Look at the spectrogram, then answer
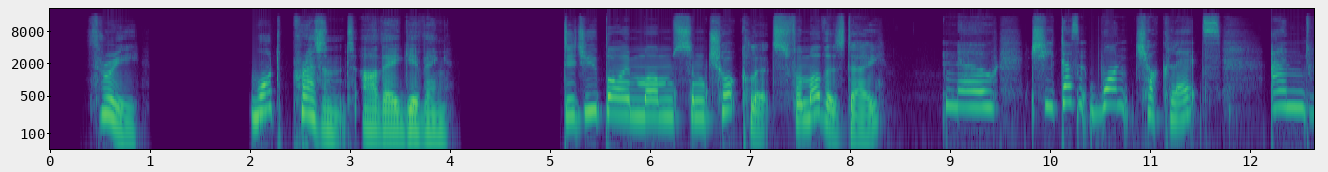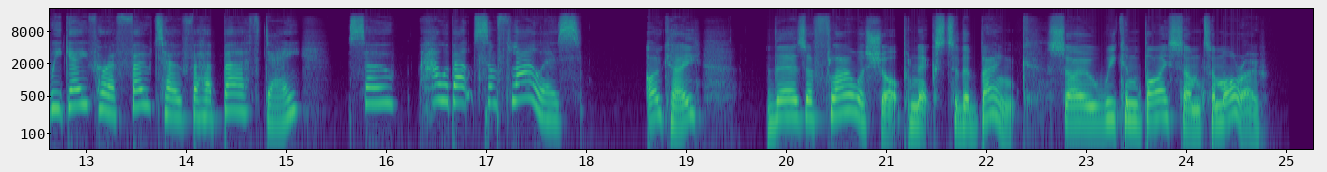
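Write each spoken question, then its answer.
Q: What present are they giving?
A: flowers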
